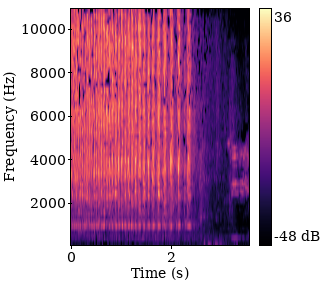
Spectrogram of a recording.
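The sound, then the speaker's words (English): Category wheel spun during a trivia game: a rapid, even run of ratcheting clicks that gradually slows, thins out into a few separate knocks and stops. “Give it a spin. Let's see what your category is.”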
